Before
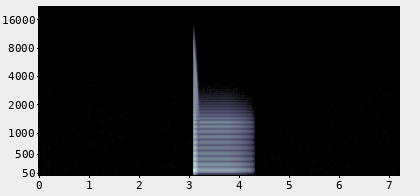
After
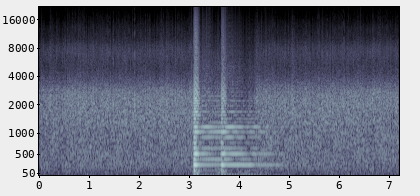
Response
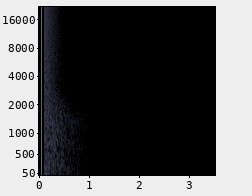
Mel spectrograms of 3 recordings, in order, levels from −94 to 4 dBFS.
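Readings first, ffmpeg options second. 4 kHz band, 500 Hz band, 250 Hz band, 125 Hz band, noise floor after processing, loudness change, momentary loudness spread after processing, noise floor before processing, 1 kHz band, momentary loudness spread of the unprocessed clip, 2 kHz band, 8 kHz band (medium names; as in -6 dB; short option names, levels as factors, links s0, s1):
+9.0 dB, +7.0 dB, +5.0 dB, -11.5 dB, -34 dBFS, -1.0 dB, 10 LU, -75 dBFS, +10.0 dB, 18 LU, +15.0 dB, +4.5 dB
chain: -filter_complex "[0:a]aeval=exprs='val(0)+0.5*0.0531*sgn(val(0))':c=same,highpass=f=300:t=q:w=0.5412,highpass=f=300:t=q:w=1.307,lowpass=f=2900:t=q:w=0.5176,lowpass=f=2900:t=q:w=0.7071,lowpass=f=2900:t=q:w=1.932,afreqshift=-140,flanger=delay=18.5:depth=7.5:speed=0.28,asplit=2[s0][s1];[s1]acrusher=samples=27:mix=1:aa=0.000001:lfo=1:lforange=27:lforate=2.3,volume=0.316[s2];[s0][s2]amix=inputs=2:normalize=0,crystalizer=i=8.5:c=0,asplit=2[s3][s4];[s4]adelay=29,volume=0.562[s5];[s3][s5]amix=inputs=2:normalize=0,aecho=1:1:547|1094|1641:0.501|0.0802|0.0128,adynamicsmooth=sensitivity=4.5:basefreq=830,volume=1.58"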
